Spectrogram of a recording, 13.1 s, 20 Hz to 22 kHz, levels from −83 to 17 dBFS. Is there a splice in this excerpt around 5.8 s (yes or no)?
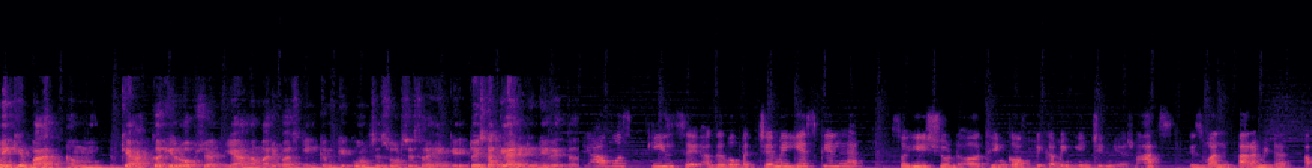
yes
